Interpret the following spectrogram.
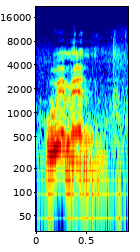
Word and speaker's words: women: Lembra, esses morfemas substituíveis não precisam necessariamente seguir a escrita. Então, no plural, nós substituímos dois sons. O ma, o o e o a são substituídos por e. E fica we, me. Women.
